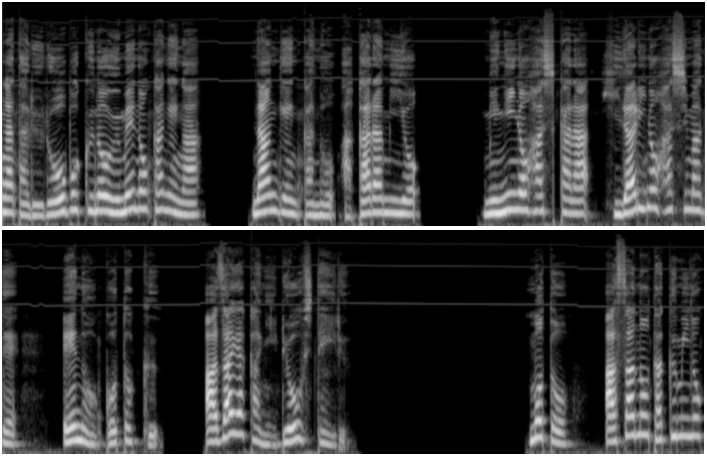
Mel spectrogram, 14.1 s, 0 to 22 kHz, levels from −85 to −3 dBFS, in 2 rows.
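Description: A switching supply whistle runs through the whole recording: a thin, high tone centred around 5 kHz that wanders between about 5.0 and 5.8 kHz. It sits roughly 40 dB below the main signal, so it is quiet but persistent. The cause is a switching power supply dropping into an audible burst mode, or two supplies beating against each other, with the pitch shifting as the load on the supply changes.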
